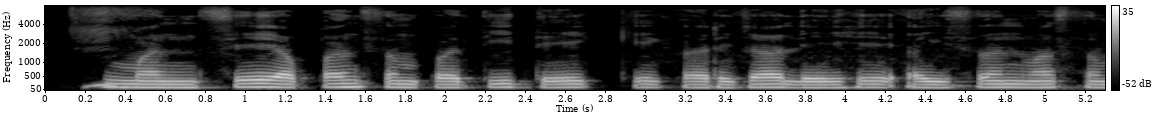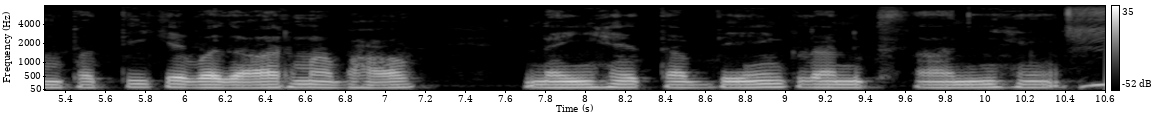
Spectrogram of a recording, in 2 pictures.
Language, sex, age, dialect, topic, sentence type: Chhattisgarhi, male, 18-24, Central, banking, statement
